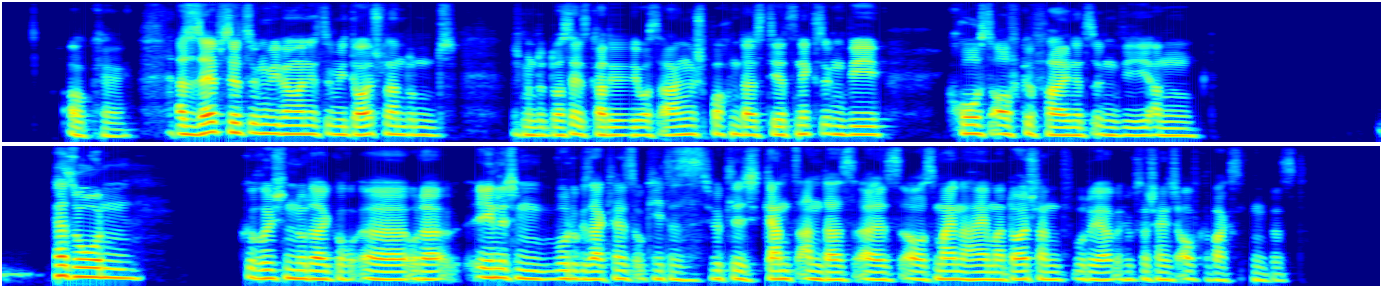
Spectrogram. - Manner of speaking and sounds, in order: other background noise
- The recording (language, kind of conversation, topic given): German, podcast, Was war deine ungewöhnlichste Begegnung auf Reisen?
